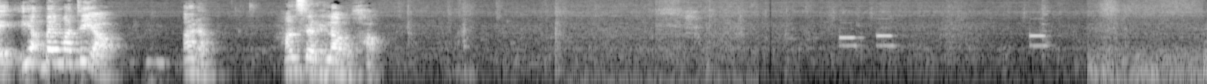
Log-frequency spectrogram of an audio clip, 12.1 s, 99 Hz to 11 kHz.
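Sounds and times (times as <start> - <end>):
phone keypad dialing beeps: 8.4 - 9.0, 10.3 - 10.6.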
